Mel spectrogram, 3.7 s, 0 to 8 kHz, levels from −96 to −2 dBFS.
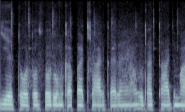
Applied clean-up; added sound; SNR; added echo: neural mask model RNNoise.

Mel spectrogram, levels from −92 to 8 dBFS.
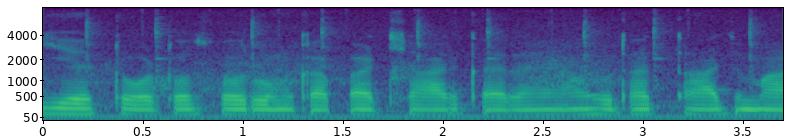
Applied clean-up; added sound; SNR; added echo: none; Clock + Bathtub (filling or washing); 16 dB; none.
